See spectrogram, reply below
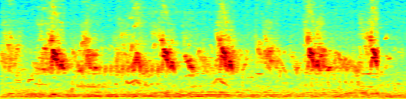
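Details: Asian green bee-eater in India giving short, high, liquid trilled notes, repeated roughly every half second over a soft background hiss.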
